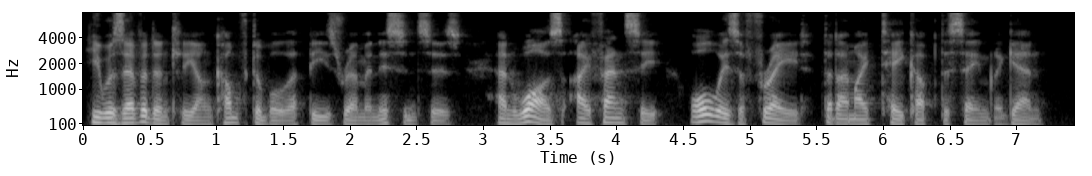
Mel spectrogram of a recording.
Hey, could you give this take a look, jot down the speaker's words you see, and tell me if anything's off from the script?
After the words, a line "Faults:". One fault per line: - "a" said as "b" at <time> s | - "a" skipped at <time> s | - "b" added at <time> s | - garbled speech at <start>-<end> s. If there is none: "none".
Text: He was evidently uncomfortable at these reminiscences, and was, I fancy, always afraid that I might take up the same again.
He was evidently uncomfortable at these reminiscences, and was, I fancy, always afraid that I might take up the same again.
Faults:
none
